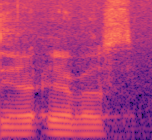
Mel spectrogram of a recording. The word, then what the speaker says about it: Erebos: repo he links to Erebos, saying like you should just use this. So what is Erebos or Erebos, if you wanted to pronounce it the Greek way?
